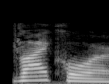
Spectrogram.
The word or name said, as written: Vycor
